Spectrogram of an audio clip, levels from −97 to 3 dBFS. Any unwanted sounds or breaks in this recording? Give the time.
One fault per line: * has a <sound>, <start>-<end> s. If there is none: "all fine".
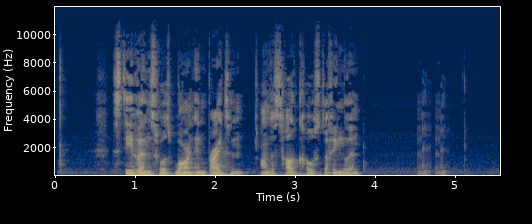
* has a laugh, 4.5-5.0 s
